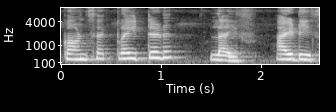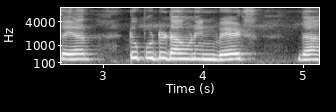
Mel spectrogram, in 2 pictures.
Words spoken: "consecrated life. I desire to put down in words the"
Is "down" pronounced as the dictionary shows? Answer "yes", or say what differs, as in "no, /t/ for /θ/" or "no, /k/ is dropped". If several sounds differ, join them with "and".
yes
